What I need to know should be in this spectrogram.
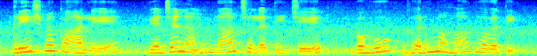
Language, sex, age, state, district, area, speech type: Sanskrit, female, 45-60, Maharashtra, Pune, urban, spontaneous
